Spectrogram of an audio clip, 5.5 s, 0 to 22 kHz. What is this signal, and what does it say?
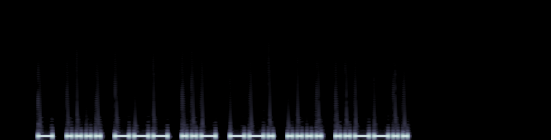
Morse code, heard as a keyed tone, about 25 wpm, 700 Hz. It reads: THOUGH?
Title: 4x Word-Spacing - Sentences from Top 400 Words - 25wpm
